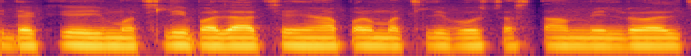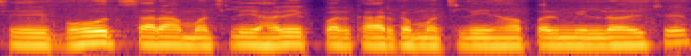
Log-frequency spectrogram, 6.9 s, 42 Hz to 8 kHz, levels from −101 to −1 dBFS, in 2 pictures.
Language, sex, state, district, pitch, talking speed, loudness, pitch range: Maithili, male, Bihar, Supaul, 120 Hz, 235 wpm, -17 LUFS, 120-125 Hz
